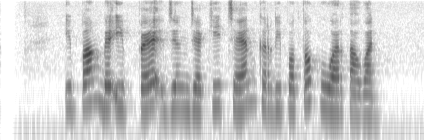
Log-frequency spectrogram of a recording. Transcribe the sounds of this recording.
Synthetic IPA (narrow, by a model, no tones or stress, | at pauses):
ʔipaŋbeʔiped͡ʒɨŋd͡ʒɛkit͡ʃɛnkɨrdipɔt̪ɔkuwart̪awan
